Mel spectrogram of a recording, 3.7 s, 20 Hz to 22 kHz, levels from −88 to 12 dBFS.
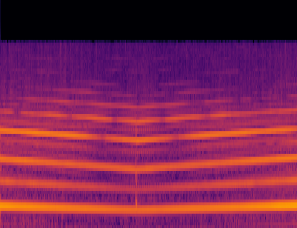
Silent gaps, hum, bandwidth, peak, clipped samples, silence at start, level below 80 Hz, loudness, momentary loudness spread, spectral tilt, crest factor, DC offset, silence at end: none; none; 10.5 kHz; -4 dBFS; under 0.1%; 0 s; -56 dBFS; -15 LUFS; 6 LU; -2.5 dB/octave; 12 dB; 0.2%; 0 s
